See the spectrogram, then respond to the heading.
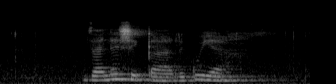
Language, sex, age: Tsonga, female, 18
